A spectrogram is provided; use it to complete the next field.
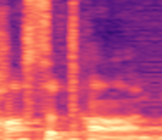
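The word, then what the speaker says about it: השטן: Adversary in Hebrew is pronounced hasatan.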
